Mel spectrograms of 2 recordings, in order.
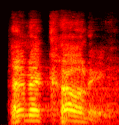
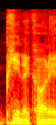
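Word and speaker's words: Phainon: uh Pon comes out panone panone right that's how that's I'm pronouncing it right I'm sorry if I've been mispronouncing pone this whole time I keep calling pone it's panone got to ingrain that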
